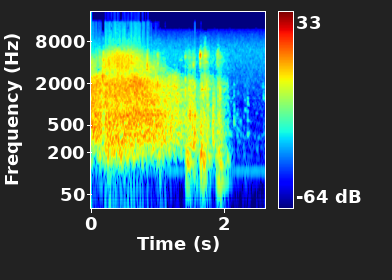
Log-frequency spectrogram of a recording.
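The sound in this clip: A single loud gunshot blasts out during an attempted arrest and rumbles away over about two seconds, with a few fainter knocks in the fading tail.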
